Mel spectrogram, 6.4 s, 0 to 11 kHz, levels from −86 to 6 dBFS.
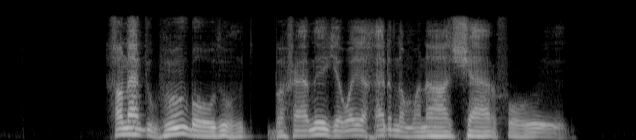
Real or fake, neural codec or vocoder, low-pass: fake; codec, 16 kHz, 0.5 kbps, X-Codec, HuBERT features, trained on balanced general audio; 7.2 kHz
